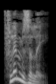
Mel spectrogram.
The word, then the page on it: flimsily: British English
